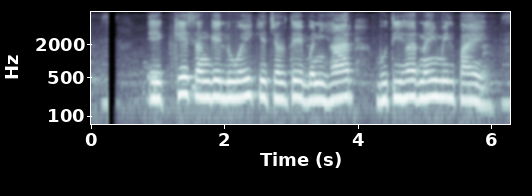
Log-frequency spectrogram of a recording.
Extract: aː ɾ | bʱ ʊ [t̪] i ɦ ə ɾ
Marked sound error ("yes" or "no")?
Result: no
